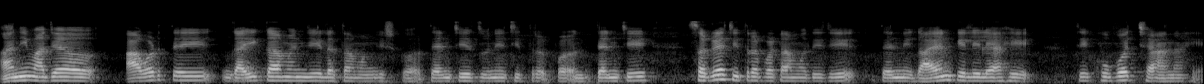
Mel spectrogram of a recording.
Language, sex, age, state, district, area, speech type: Marathi, female, 30-45, Maharashtra, Amravati, urban, spontaneous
